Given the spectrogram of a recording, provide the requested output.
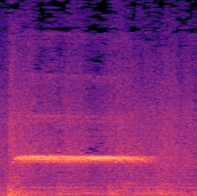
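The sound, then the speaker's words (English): A drum major blows a single long, shrill whistle blast to a marching band, holding one steady high pitch for about a second and a half, loud, then cutting off, leaving faint background noise. “The drum major is going to blow his whistle now.”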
